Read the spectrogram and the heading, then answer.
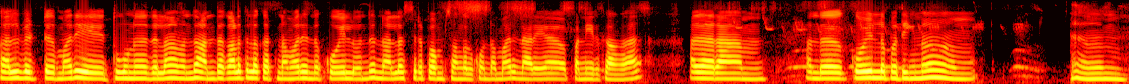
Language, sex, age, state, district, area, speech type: Tamil, female, 30-45, Tamil Nadu, Namakkal, rural, spontaneous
